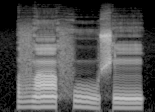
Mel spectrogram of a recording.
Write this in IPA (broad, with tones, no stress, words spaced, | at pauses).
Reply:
vã˦fu˦˨ʃĩ˦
